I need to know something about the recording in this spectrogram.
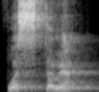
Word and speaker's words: استمع: لاحظ عندما نقرأ: واستمع، واستمع، بينما وأرسل، وأرسل. في استمع لم ننطق الهمزة، أما في أرسل نطقت الهمزة. إذن استمع، همزة وصل، همزة استمع همزة وصل، وهمزة أرسل همزة قطع.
